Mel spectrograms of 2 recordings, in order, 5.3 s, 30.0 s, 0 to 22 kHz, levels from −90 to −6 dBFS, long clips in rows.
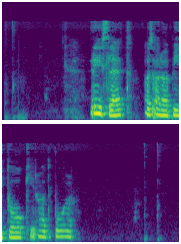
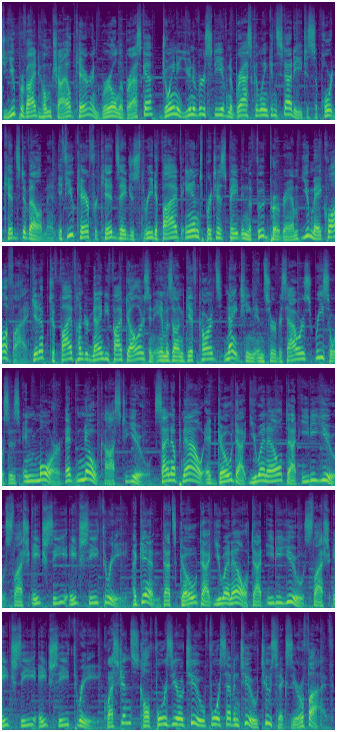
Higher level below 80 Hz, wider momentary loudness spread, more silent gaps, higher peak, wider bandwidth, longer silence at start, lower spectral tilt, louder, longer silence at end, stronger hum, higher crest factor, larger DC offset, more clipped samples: second, -56 dBFS vs -48 dBFS; first, 11 LU vs 5 LU; neither; first, -2 dBFS vs -10 dBFS; second, 11.5 kHz vs 19.5 kHz; first, 1.35 s vs 0 s; first, -7 dB/octave vs -5.5 dB/octave; first, -20 LUFS vs -26 LUFS; first, 1.6 s vs 0.05 s; neither; about the same, 20 dB vs 16 dB; neither; neither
